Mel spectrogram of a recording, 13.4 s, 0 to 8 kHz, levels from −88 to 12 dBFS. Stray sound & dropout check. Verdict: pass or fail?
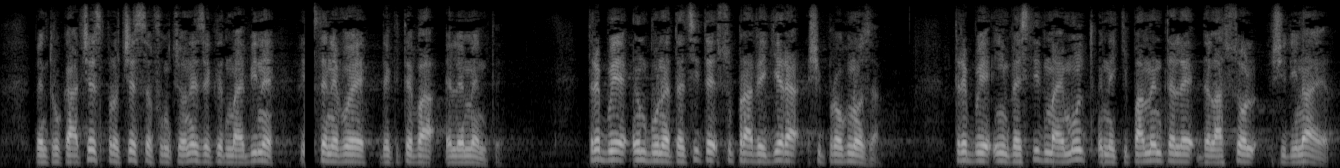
fail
